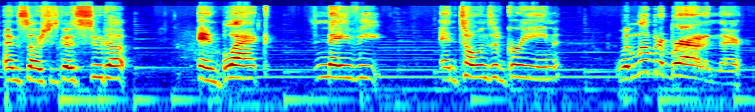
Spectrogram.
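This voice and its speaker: A woman's voice: high-pitched, a little slow, pauses often, faint music behind. A woman playing a tabletop game, narrating her character in a chatty, slangy, playful way.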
